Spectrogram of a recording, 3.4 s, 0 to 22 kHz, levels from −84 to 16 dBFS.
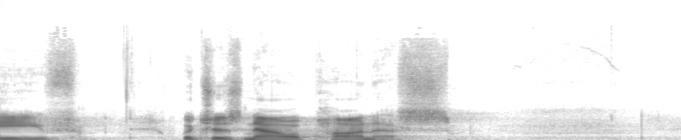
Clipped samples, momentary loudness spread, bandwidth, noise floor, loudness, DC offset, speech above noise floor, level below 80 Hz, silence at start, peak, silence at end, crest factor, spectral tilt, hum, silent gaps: under 0.1%; 18 LU; 17.5 kHz; -61 dBFS; -27 LUFS; under 0.1%; 33 dB; -80 dBFS; 0 s; -4 dBFS; 1.15 s; 26 dB; -4 dB/octave; none; none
